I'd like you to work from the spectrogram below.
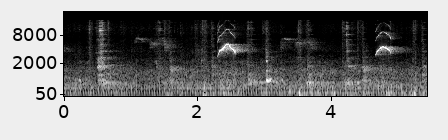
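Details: Cinereous tit song used to train captive birds: two clear high arched whistles, each a quick up-and-down chevron, about two seconds apart, over a faint steady hum and soft clicks.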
